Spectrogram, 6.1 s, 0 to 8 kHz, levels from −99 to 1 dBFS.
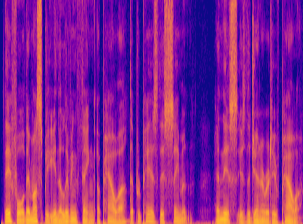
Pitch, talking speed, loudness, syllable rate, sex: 90 Hz, 195 wpm, -19 LUFS, 6.3 syllables/s, male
